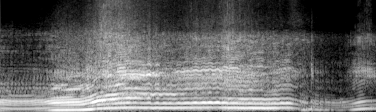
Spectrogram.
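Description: Can-Am Maverick side-by-side accelerating away hard under full throttle. The engine climbs in pitch over about a second, holds high for about three seconds, then drops off as the throttle is lifted, with a brief rise again near the end.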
